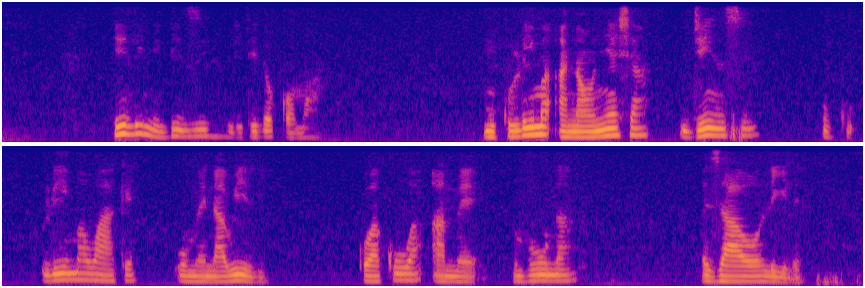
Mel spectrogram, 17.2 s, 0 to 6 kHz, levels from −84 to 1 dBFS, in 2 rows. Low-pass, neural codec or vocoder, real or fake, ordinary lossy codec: 5.4 kHz; none; real; AAC, 48 kbps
